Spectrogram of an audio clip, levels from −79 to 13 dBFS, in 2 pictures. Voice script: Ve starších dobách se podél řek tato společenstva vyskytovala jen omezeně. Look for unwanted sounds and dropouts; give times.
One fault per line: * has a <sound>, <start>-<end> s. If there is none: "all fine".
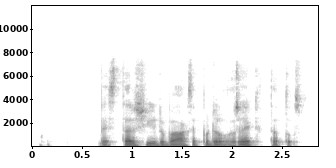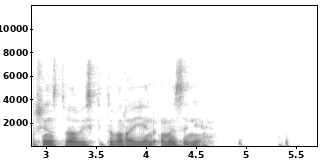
* has a dropout, 2.8-2.9 s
